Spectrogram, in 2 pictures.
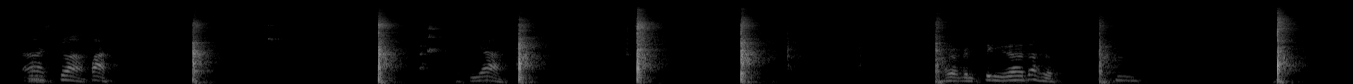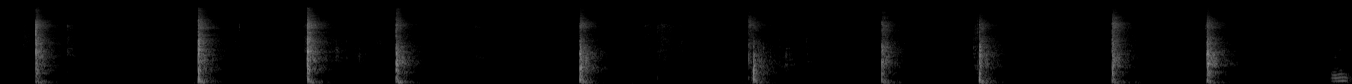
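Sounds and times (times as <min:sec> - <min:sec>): machete chopping hard wood: 0:01.9 - 0:02.2, 0:03.7 - 0:04.2, 0:05.1 - 0:05.5, 0:06.3 - 0:06.8, 0:07.4 - 0:07.8, 0:12.8 - 0:13.1, 0:13.8 - 0:14.2, 0:15.5 - 0:15.9, 0:16.6 - 0:17.8, 0:19.3 - 0:19.7, 0:21.0 - 0:21.3, 0:22.3 - 0:22.6, 0:23.3 - 0:23.6, 0:24.6 - 0:25.0, 0:25.6 - 0:26.0.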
